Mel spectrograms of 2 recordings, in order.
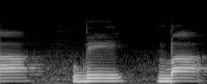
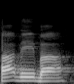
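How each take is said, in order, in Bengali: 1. প্রতিটি শব্দাংশ ছোট ছোট বিরতি নিয়ে আলাদাভাবে বলা হয়। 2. শব্দাংশগুলো মসৃণভাবে জুড়ে একটি শব্দ হয়ে যায়। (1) "এবার ভেঙে ভেঙে" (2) "এবার শব্দে শব্দে"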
